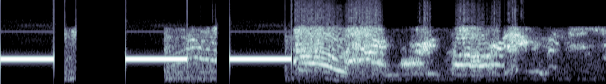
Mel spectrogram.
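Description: A steady high censor bleep cuts in three times, chopping up bits of speech between the tones, then gives way to loud, overlapping excited voices and shouting.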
